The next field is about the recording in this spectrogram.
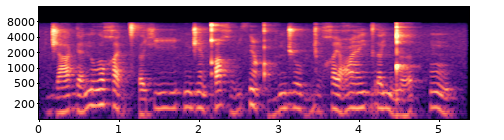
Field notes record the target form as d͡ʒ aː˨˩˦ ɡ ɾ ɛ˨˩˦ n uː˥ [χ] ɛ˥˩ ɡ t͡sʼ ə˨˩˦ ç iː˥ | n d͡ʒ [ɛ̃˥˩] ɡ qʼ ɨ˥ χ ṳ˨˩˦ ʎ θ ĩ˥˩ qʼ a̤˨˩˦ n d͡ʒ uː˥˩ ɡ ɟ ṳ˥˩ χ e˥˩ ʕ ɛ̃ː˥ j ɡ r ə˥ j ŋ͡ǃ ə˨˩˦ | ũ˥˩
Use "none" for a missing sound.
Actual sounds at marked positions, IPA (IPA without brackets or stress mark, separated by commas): χ, ɛ̃˥˩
